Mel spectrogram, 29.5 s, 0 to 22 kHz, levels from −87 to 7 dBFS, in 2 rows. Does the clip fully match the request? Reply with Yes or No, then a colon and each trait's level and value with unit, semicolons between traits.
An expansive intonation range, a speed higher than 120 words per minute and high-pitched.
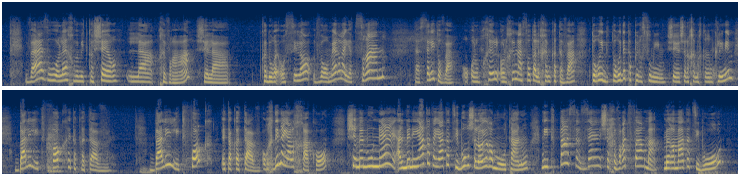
No: wide, 8.3 semitones; average, 115 wpm; very high, 260 Hz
